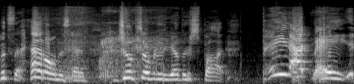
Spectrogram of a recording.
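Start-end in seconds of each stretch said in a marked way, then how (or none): 2.6-3.5 very high, loud, enraged squawking screech. Retelling a monkey screaming at its handler: imitating a screaming monkey. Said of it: "he's screaming at the man".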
